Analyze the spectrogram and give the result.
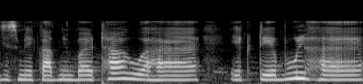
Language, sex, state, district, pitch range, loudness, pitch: Hindi, female, Jharkhand, Garhwa, 215-225 Hz, -15 LUFS, 215 Hz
